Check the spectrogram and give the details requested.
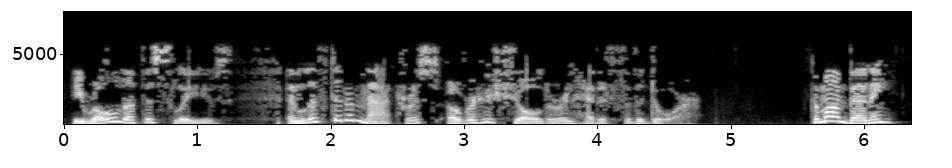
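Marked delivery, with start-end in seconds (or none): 5.6-6.3 louder call across the room. A narrator's reading. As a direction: call him over. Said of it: "he called".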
